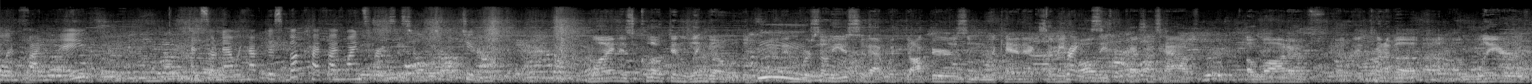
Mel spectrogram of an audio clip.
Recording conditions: background noise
